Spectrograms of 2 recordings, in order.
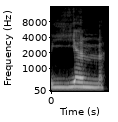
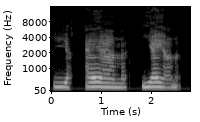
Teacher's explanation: Which letter do I need to change? I'm going to change this medial vowel from an eh to an ah.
